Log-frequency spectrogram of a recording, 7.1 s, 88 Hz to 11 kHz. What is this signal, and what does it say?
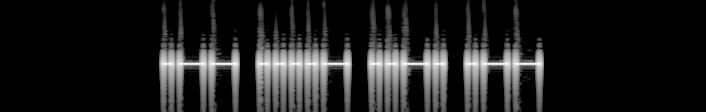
Morse code, heard as a keyed tone, about 15 wpm, 700 Hz. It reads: W4FW
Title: USA Call Signs - 4 Characters - Repeated 2x - 15wpm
